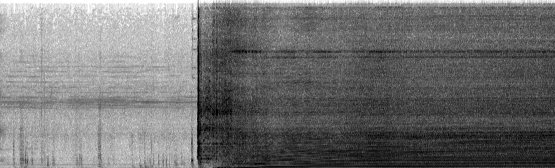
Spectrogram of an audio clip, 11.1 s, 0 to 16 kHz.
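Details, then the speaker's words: Mercury MerCruiser 3.0 sterndrive on muffs, sat nine years, new fuel pump and carburetor fitted: starts and settles to a steady but far too fast idle around 3500 rpm because a rusted throttle collar made the throttle stick. "sounds like it's running like 3 500 rpm so that's a little bit too high let me work on it a little bit more here guys oh yeah no runs good the um the throttle was getting stuck because there was a collar in here and that collar was rusting"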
